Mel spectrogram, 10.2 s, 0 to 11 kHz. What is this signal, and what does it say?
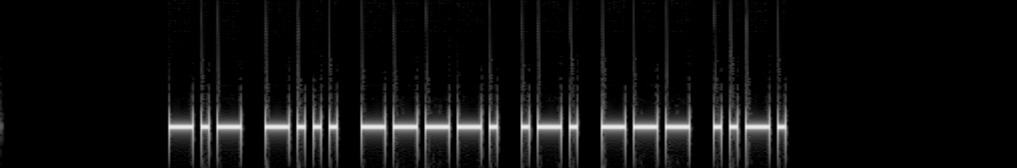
Morse code, heard as a keyed tone, about 15 wpm, 700 Hz. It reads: KB9ROF
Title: USA Call Signs - 6 Characters - Repeated 3x - 15wpm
